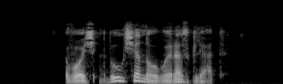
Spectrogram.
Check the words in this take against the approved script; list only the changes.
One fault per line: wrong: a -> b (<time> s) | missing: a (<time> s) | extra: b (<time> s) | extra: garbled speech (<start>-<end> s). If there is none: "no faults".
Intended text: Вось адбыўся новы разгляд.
no faults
